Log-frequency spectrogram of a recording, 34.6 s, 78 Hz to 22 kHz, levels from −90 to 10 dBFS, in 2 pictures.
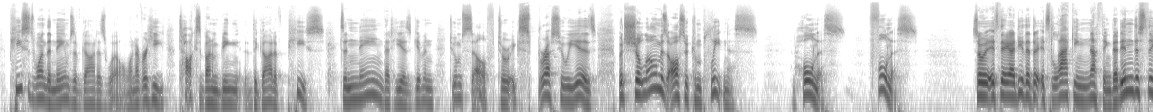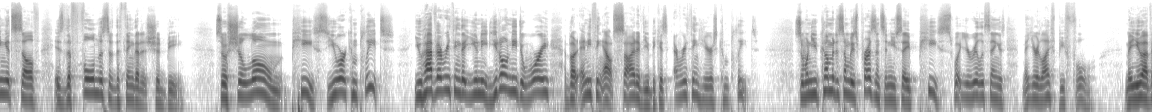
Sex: male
